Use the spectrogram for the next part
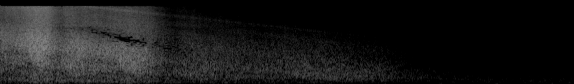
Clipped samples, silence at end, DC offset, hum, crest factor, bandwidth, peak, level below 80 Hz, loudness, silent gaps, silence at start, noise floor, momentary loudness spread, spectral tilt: under 0.1%; 2.25 s; under 0.1%; none; 22 dB; 16 kHz; -12 dBFS; -74 dBFS; -26 LUFS; none; 0 s; -72 dBFS; 27 LU; 1.5 dB/octave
